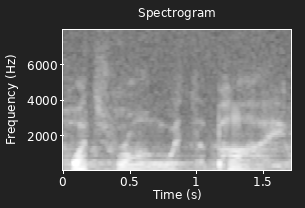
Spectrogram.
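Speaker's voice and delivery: a hushed, serious waitress whisper. Retold or imitated. Waitress leaning in to ask about the pie, whispering. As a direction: breathe it low like it's a secret.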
